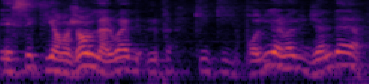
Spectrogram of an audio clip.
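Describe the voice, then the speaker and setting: A man with a fairly high pitch uses lively intonation. Noticeable background noise and audible room echo surround him. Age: 60s. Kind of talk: lecture. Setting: conference with audience. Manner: halting, many repetitions.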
